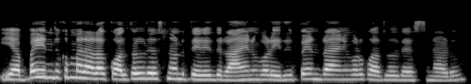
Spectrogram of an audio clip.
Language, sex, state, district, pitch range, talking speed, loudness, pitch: Telugu, female, Andhra Pradesh, Guntur, 210-255 Hz, 190 wpm, -16 LUFS, 230 Hz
